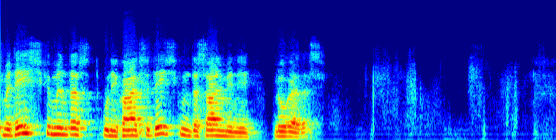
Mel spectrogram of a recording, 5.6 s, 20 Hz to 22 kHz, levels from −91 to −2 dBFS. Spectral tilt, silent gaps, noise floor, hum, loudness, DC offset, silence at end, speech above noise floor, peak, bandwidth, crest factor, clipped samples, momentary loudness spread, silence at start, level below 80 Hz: -10 dB/octave; none; -62 dBFS; none; -17 LUFS; under 0.1%; 2.45 s; 46 dB; -2 dBFS; 6.4 kHz; 16 dB; under 0.1%; 6 LU; 0 s; -54 dBFS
